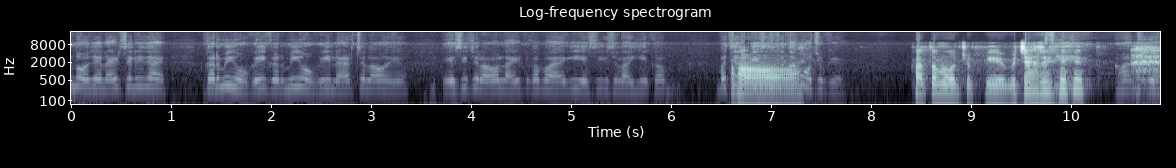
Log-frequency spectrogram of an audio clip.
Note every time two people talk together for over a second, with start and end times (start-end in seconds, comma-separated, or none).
none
